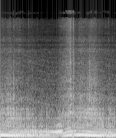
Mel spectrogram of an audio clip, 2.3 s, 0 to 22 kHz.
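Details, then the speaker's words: 2007 Chevrolet Impala, 13 years on the road, on a test drive: deep, loud exhaust drone swelling with revs, louder than stock; muffler suspected missing or exhaust modified, though the tips look stock. "this particular car is a little louder than it should be i mean it feels like there's either no muffler or it's been modified but the tips look stock so i'm not not quite sure what's going on there"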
